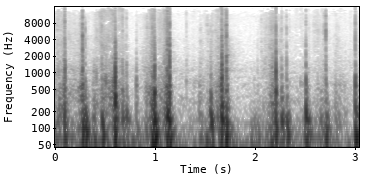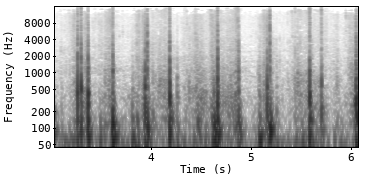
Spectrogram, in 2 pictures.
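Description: A thin clear plastic bag stretched over a microphone is scratched and scrunched with long nails. Quick, sharp crinkling bursts with bright crackle arrive in an irregular rhythm, each backed by deep, dull thumps that may come from the microphone handling underneath.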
